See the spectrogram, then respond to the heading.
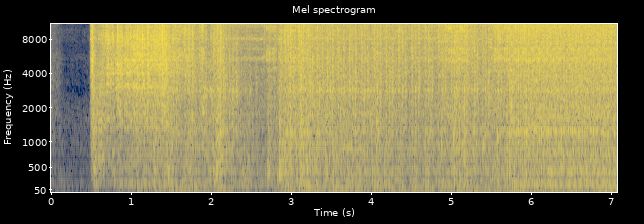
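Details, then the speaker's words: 1967 VW Type 3 Squareback air-cooled flat-four, cold start with starter fluid after fixing carburetor chokes: fires on one short crank into steady, slightly lumpy fast idle; starts super easy. "hopefully very nice so that started up super super easy I'm just going to go ahead and get the engine to run for some time"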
